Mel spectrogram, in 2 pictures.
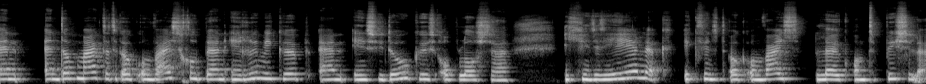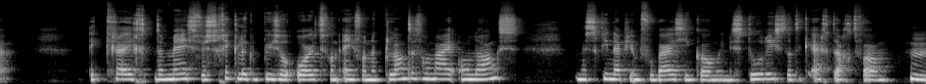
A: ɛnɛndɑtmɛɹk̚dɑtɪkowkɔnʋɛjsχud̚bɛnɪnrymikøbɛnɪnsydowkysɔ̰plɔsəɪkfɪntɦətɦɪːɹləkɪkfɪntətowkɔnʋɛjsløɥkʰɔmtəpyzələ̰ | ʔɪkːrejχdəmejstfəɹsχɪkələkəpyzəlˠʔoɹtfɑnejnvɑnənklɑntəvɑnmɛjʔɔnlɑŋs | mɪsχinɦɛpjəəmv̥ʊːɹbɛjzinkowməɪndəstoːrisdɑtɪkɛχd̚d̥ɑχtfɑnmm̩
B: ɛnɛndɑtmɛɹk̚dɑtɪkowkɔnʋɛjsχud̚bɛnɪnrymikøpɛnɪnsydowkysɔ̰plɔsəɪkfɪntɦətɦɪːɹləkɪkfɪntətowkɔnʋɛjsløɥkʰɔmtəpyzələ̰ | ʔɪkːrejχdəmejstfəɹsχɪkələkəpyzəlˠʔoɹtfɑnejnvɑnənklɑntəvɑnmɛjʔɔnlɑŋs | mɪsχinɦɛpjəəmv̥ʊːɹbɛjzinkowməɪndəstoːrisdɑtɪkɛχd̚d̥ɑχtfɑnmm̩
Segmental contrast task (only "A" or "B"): B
